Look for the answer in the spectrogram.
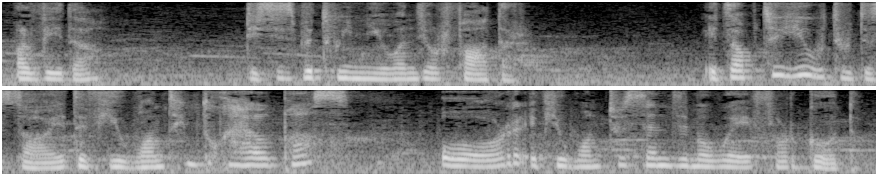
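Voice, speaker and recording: A woman's voice: fairly low pitch, normal speed, mellow, lightly acted. An actress playing a level-headed, diplomatic female adventurer in a video game. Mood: advising. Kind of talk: video game dialogue acting.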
